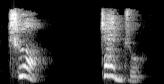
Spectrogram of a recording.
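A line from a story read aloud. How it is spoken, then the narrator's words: Shouting. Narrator (Chinese): 他喊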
